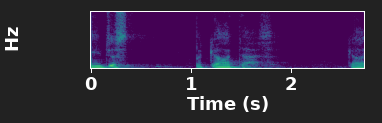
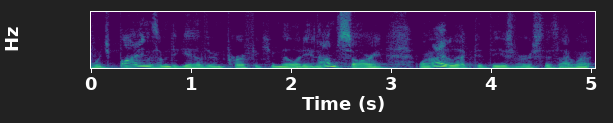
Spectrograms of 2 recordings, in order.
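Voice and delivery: usual speaking voice

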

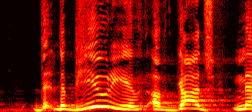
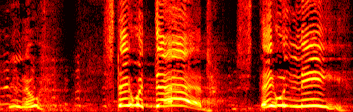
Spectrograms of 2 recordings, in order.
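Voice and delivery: mock pleading dad; 9 semitones higher, slower than usual. Father joking about his daughters leaving.

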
